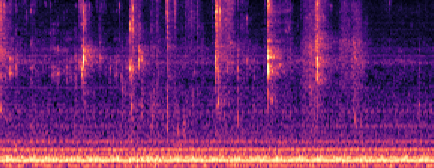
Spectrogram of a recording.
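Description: Close-up chewing of chicken wings: wet, squishy mouth sounds with small scattered clicks, over a steady low hum.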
